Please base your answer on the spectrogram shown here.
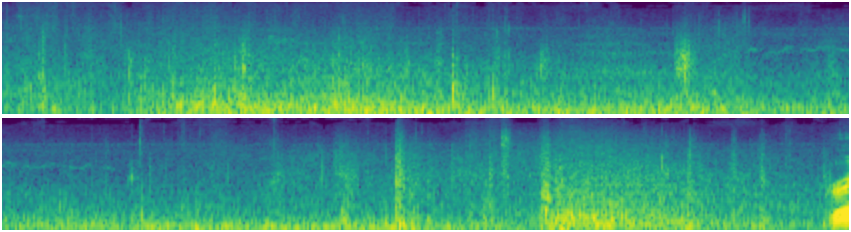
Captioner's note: footstep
